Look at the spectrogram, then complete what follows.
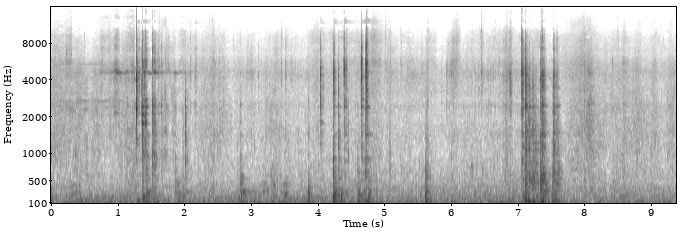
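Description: A fishing boat's engine runs with a steady low hum under a series of sharp knocks and clatters as a landing net with a fish is swung over the rail and dropped onto the deck. The loudest knocks come in a cluster shortly before the end.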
